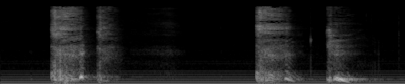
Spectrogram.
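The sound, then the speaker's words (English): Two bursts of harsh coughing, each a quick double cough, separated by a pause of about a second and a half, over a low steady hum. “I thought I took enough cough medicine.”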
